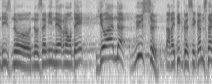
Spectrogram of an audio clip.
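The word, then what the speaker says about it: Johan Museeuw: les Champs-Élysées comme disent nos nos amis néerlandais Johann musseux paraît-il que c'est comme ça que ça se prononce Johann musseux qui est le sprinter nous avons également Sami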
